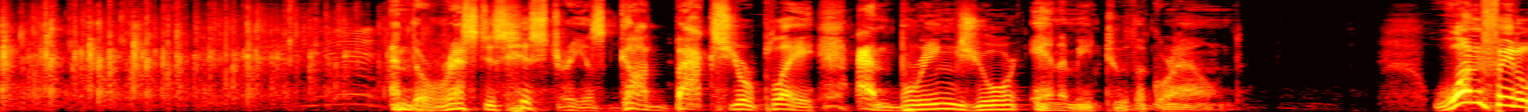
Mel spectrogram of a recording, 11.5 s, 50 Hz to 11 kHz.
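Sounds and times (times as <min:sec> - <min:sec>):
audience clapping: 0:00.0 - 0:03.5
speech: 0:03.0 - 0:09.2, 0:10.8 - 0:11.4.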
